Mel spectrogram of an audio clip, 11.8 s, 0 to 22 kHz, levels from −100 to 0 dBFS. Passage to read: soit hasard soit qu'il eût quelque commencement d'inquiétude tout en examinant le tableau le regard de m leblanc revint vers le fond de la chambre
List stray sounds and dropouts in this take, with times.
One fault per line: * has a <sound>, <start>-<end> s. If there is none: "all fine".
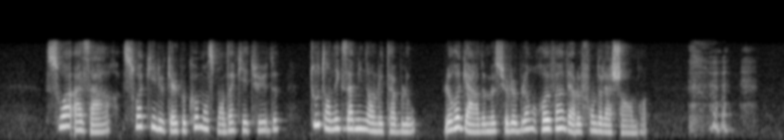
* has a laugh, 10.3-11.4 s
